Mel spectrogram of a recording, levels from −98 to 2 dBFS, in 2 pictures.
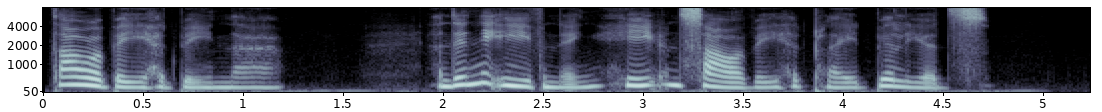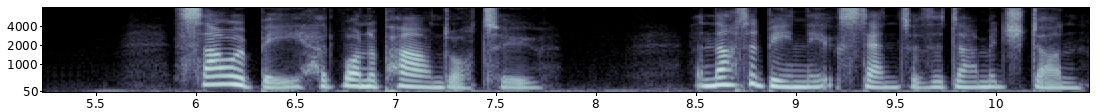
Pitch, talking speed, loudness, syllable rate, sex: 205 Hz, 180 wpm, -22 LUFS, 5.7 syllables/s, female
